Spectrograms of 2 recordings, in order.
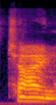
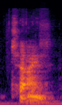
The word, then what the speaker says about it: chine: It's chine with an N. Chime.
